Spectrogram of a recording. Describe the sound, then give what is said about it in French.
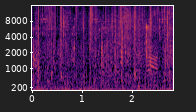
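Horse hooves clip-clop at a steady walking pace as the horses keep moving forward, a run of sharp repeated knocks over a low, continuous background hum, fairly quiet. “Vos, chevaux continuent d'avancer.”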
